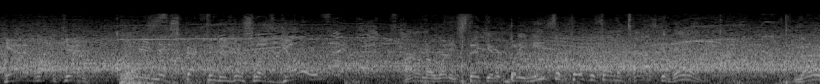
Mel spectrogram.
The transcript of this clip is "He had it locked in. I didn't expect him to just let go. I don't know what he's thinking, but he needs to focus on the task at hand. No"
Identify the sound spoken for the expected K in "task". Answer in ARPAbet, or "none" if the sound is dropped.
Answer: K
